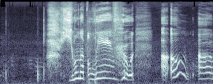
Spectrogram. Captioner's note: sighs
